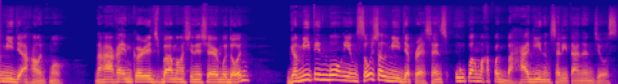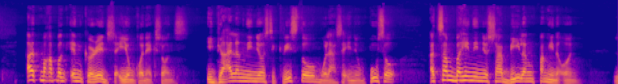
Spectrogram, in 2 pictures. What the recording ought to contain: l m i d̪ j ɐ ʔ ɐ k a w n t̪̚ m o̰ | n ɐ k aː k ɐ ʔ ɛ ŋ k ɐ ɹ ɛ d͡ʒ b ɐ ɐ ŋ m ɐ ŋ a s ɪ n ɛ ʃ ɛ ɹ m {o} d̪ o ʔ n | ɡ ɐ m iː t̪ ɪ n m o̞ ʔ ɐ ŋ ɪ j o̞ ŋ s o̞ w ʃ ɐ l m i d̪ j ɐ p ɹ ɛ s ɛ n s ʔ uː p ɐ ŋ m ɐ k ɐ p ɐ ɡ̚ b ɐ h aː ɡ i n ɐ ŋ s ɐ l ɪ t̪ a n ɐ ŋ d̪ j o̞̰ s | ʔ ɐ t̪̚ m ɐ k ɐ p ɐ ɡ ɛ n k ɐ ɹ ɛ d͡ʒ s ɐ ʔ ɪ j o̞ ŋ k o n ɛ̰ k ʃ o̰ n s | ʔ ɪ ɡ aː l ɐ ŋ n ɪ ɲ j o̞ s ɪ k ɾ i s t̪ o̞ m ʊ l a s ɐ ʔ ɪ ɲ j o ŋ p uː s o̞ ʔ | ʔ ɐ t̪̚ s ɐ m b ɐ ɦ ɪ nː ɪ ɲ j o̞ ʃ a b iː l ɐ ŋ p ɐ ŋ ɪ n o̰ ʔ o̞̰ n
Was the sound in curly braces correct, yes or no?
yes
